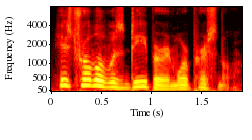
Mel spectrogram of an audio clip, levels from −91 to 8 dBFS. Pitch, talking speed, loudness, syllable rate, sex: 140 Hz, 220 wpm, -18 LUFS, 6.1 syllables/s, male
